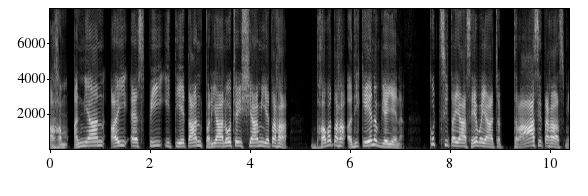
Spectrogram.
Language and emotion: Sanskrit, angry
